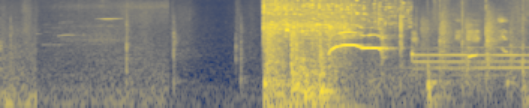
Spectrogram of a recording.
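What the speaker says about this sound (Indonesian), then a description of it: "kaca jendela kamar mereka pun pecah" A bedroom window shatters with a sudden loud crash after a quiet lead-in. Tinkling debris and a descending wail follow, along with a sustained tone.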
